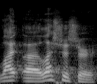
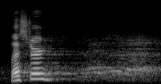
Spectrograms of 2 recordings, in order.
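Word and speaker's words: Leicester: Uh, straight out of Kleser back to the Hex photos from Leasher. How do you say? Is that Leasher? Lester.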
